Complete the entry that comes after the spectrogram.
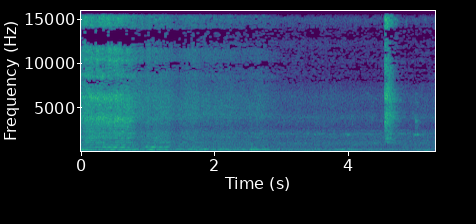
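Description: Enterprise passenger train rolling past the platform, its steady hum and rushing noise fading over the first few seconds as the carriages move by. About four and a half seconds in there is one brief sharp hiss.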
